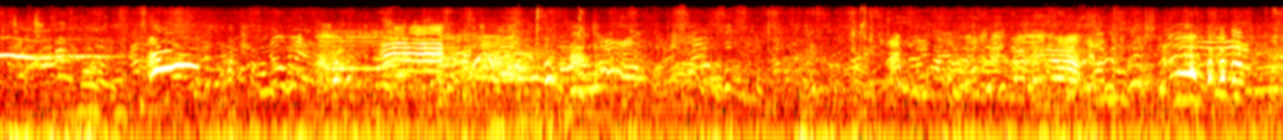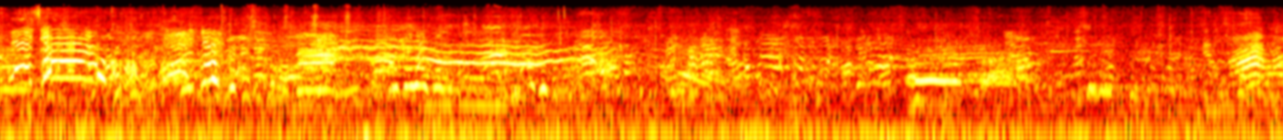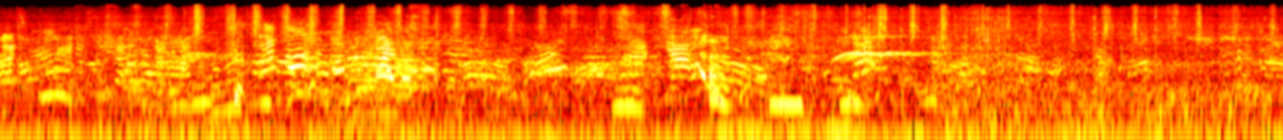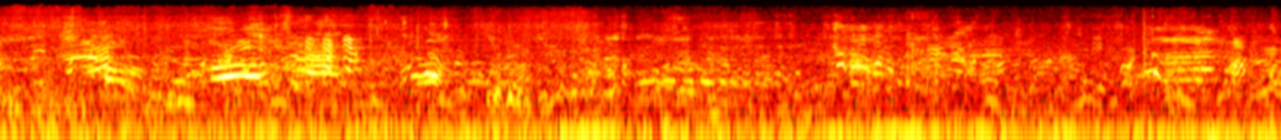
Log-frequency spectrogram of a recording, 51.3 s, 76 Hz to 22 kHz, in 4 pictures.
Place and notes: {"title": "volkspark am weinberg - schlittenfahrt / sledging", "date": "2009-02-19 18:30:00", "description": "19.02.2009 18:30 15cm neuschnee, kinder fahren schlitten / 15cm fresh snow, children sledging", "latitude": "52.53", "longitude": "13.40", "altitude": "47", "timezone": "Europe/Berlin"}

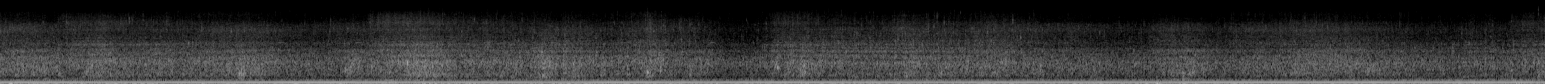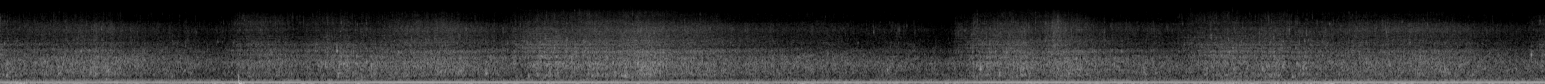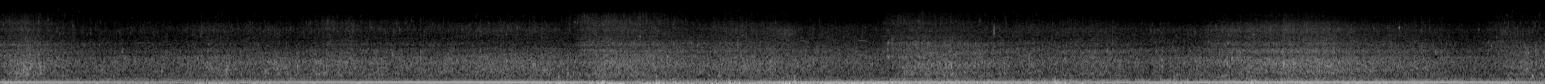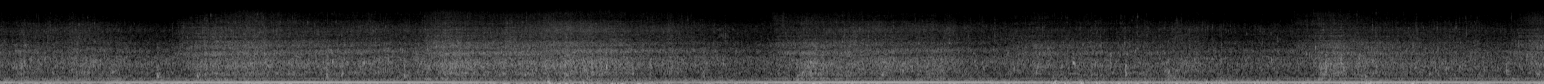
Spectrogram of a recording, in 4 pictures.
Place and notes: {"title": "Port Hardy, BC, Canada - Lochness Monster", "date": "2013-11-28 14:53:00", "description": "Sound of the Lochness Monster. Recording with Love from the beach", "latitude": "50.72", "longitude": "-127.49", "altitude": "1", "timezone": "America/Vancouver"}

